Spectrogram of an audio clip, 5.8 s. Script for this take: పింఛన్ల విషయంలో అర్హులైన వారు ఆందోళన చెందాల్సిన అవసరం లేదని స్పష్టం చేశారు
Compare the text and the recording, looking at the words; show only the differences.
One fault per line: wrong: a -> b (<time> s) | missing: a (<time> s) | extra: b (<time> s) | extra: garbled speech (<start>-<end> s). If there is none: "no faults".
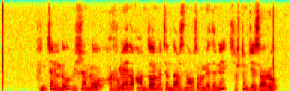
missing: వారు (2.6 s)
